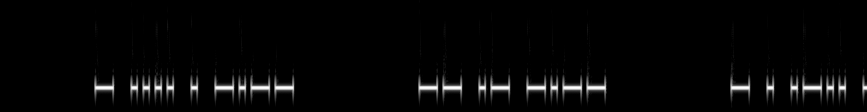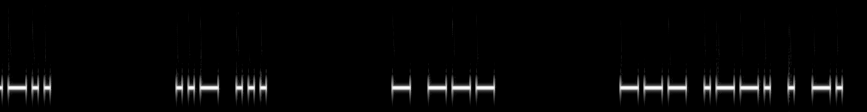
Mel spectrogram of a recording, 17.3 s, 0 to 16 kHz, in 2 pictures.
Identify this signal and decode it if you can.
Morse code, heard as a keyed tone, about 20 wpm, 700 Hz. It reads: THEY MAY TELL US TO OPEN
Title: 3x Word-Spacing - Sentences from Top 300 Words - 20wpm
